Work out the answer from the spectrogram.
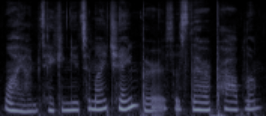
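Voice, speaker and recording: Speaking in a mid-range voice, a woman performs ASMR roleplay as a vampire huntress who is possessive and teasing. Her delivery is breathy, whispered, deliberate, and softly menacing.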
